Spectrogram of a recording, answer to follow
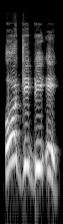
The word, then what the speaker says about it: Ogba: So the real pronunciation is OGBA.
